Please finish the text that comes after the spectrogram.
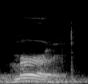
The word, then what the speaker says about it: Maryland: say it like y'all y'all gotta say yeah it's merlin i gotta say like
